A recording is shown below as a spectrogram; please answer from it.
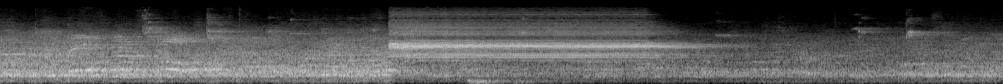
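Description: Gymnasium scoreboard buzzer sounding one steady high-pitched blast of about two and a half seconds, starting about four seconds in, signalling the end of a timeout. Before it, a crowd chatters in a large echoing gym.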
